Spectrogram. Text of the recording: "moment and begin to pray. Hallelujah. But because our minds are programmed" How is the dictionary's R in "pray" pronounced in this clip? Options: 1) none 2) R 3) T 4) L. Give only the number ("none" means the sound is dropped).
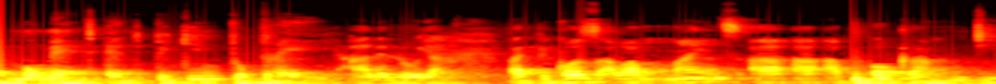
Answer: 2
